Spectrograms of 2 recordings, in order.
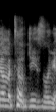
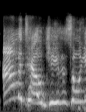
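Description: First: Softer, matter-of-fact threat; understated threat. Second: High, fast, insistent threat; escalated mock threat. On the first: Acted. Warning whoever comes after her, understated and soft. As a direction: toss off the threat softly. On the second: Threatening to tell Jesus, high rushed mock outburst. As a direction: repeat it higher and much faster.

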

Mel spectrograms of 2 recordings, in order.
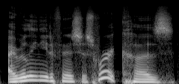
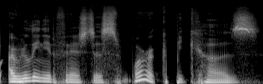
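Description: First: "'cause" said short, as one syllable; casual one-syllable "'cause"; clipped 'cause. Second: "because" said in full, both syllables; full two-syllable "because". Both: Shown as a demonstration. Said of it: "我刚刚不小心讲because".

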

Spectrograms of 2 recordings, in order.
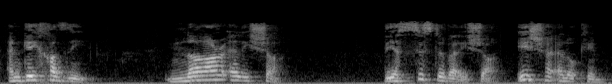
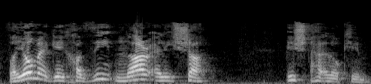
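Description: First: Teacher spelling out the chain from Gehazi to "ish ha'elokim"; stress the hierarchy. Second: Said in the usual way. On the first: Shown as a demonstration. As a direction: lay out each rank with its own falling stop. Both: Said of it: "You hear the hierarchy there?".

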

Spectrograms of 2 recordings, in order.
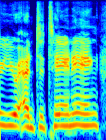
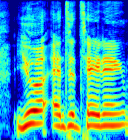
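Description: First: Said in the usual way. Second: Put-on "You're entertaining" with a light Brooklyn accent, a bit louder; a hint of Brooklyn on "You're entertaining". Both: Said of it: "That's my Brooklyn accent".

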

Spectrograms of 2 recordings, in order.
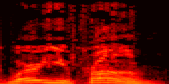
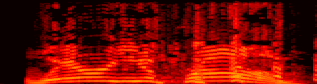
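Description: First: Said in the usual way. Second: Slow, high-pitched yelled question; punchline yelled high and drawn out; mock yell. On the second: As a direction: holler it slowly, stretching every word. Joke punchline, question repeated louder, drawn out.

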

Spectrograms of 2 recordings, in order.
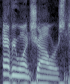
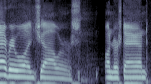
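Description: First: Slow stern coach order; gym teacher voice. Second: Even slower, drawn-out coach order; gym teacher voice. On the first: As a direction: lay down the locker-room rule. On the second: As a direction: stretch out "Everyone showers" stern and slow. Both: Pretend. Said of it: "like my seventh grade gym teacher".

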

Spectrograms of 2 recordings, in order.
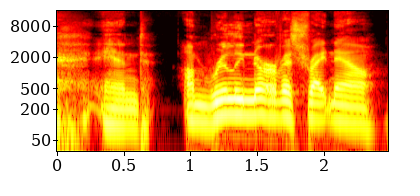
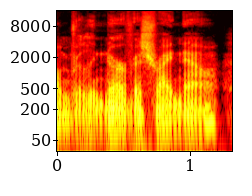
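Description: First: Said in the usual way. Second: Whispered, much softer confession; a hushed, vulnerable whisper to the girl; nervous whisper. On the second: Shown as a demonstration. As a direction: breathe it out like a scared confession. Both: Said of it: "being as vulnerable as possible".

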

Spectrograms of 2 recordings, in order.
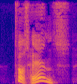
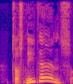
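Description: First: Shouting. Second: Shouting back. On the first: Fans arguing with rival fans, shouted insistence. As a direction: call out that it was handball. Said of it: "roepen Eddy". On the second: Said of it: "antwoorden de Vitessers". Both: A narrator's reading.

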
